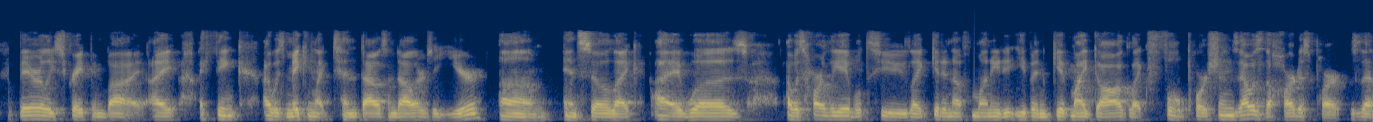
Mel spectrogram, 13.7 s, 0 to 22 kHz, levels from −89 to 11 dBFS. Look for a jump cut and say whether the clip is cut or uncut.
cut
